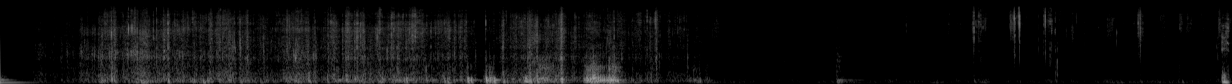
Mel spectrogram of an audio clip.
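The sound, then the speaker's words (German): Close, dense rustling and rummaging, like hands digging through crinkly material, as a person rummages in front of the microphone, fills the first seven seconds, then gives way to scattered, sparser crackles and handling noises. “Ich habe geraschelt. Raschel, raschel. Und ich wühle.”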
